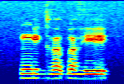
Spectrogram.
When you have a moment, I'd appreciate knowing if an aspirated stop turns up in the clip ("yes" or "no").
no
